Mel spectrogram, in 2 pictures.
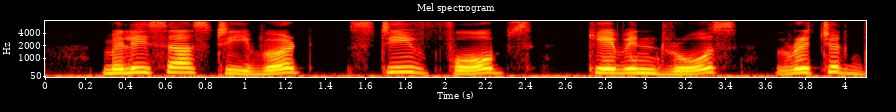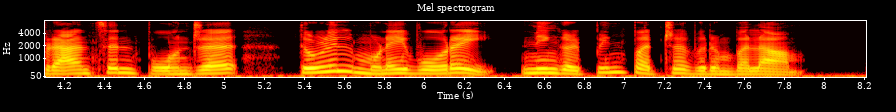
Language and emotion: Tamil, neutral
